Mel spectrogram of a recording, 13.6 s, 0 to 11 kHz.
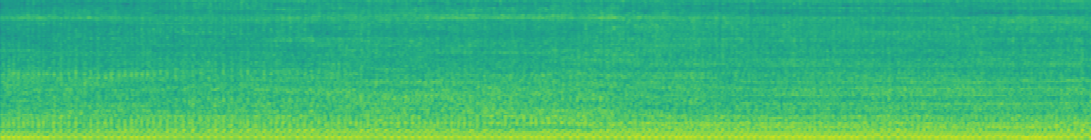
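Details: Toro CCR 3650 two-stroke snowblower after primer bulb replacement, electric start: steady, even buzzing beat around four pulses a second with no stumbles or misses; running smoothly and healthy.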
